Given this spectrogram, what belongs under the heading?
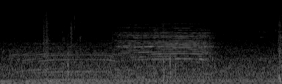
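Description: Cattle lowing on a farm in Farming Simulator on the County Line map, a few drawn-out moos rising over a steady low engine-like hum, fairly close and continuous.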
